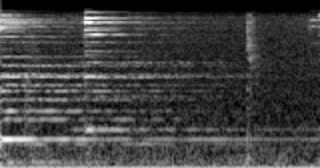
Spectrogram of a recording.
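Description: Slow chime-like melody: bell-like notes struck about two-thirds of a second apart, each ringing on and fading away, with a short click near the end.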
